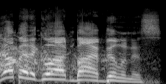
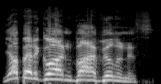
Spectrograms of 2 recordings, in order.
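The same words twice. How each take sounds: First: Said through real laughter; giggling plug; laughing. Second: Quicker and louder hype pitch; hyped shouted ad; fast shout. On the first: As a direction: laugh while pitching it. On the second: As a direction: yell the plug fast. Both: Real, not acted. Plugging the candle, repeated.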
